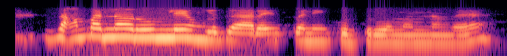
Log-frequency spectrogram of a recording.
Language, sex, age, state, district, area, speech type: Tamil, female, 18-30, Tamil Nadu, Tirunelveli, urban, conversation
